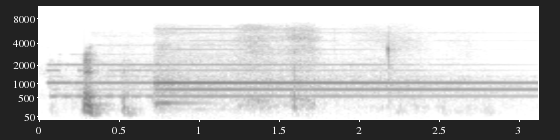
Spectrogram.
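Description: A cuckoo clock chimes the hour with a melodic run of sustained, ringing tones, punctuated by a few brief knocking clicks, steady and moderately loud throughout.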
